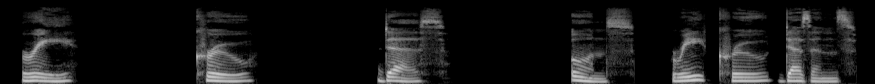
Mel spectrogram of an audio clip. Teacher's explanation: Emphasize d e s and soften cence.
